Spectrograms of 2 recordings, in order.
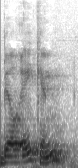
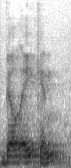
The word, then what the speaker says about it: Aitken: very good to be talking with bill aiken you don't pronounce the t in his name bill aiken who is the author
